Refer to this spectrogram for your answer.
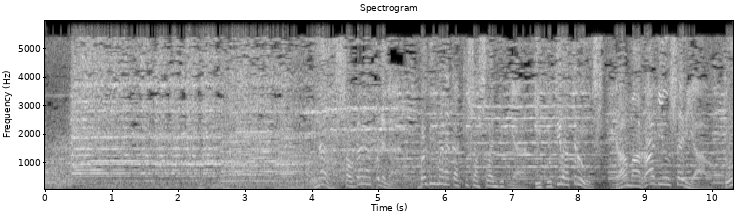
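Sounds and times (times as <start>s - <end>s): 
train horn-like tone: 0.4s - 9.1s
continuous rumble of rolling train wagons: 1.4s - 7.5s
speech: 4.5s - 10.3s.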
